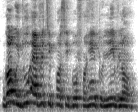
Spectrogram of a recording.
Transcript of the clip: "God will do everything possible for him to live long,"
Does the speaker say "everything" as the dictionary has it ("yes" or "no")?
no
